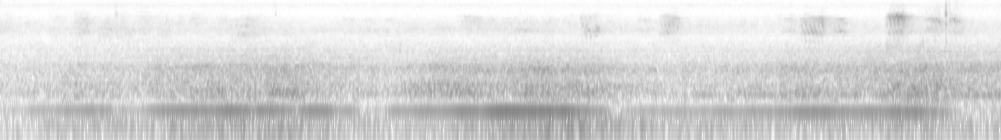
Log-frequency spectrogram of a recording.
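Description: A distant engine makes a low, steady rumble that swells and eases over several seconds, loudest about halfway through. A few short bird chirps sound above it.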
